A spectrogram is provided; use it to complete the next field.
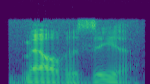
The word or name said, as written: malvasia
